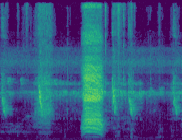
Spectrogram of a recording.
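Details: Crows squabbling for food: a single loud, rasping caw lasting about a third of a second stands out, with brief, high, sharp chirps scattered before and after against a quiet background.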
